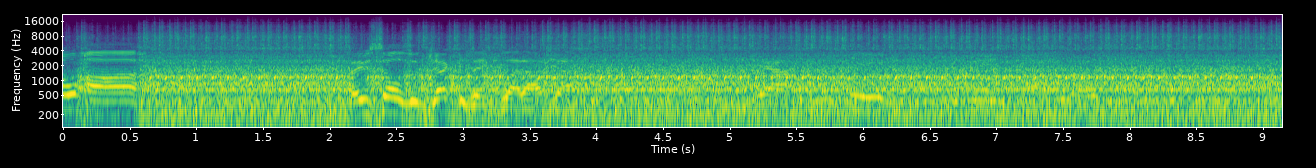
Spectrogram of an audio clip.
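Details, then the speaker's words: Case 1150B crawler dozer diesel, ice cold, just after two broken injectors were replaced. Lumpy, uneven idle with hard clatter, sounds terrible and smoky, no full throttle yet. Owners suspect the injectors need priming or bleeding and a warm-up. "Doesn't have full throttle yet either. That kind of stuff. Sounds terrible."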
